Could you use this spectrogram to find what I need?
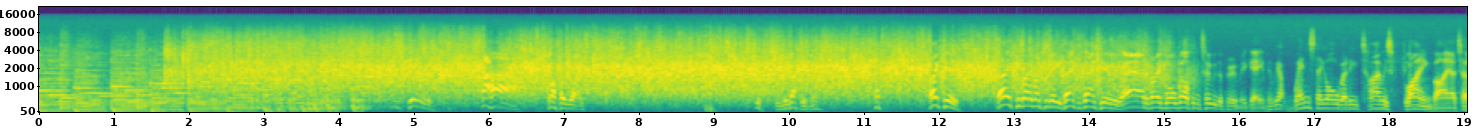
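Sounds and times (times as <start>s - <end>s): game show theme music: 0.0s - 5.0s
audience applause: 1.6s - 15.6s
man speaking: 11.9s - 19.0s.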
